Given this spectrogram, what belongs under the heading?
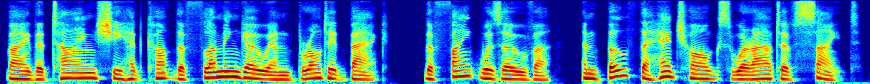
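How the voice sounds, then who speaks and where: A man gives a measured, scripted storybook narration. His voice is smooth and resonant at a medium pitch, with crisp enunciation. The recording is very dry. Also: animated, darkish tone, dry recording. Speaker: audiobook narrator.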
